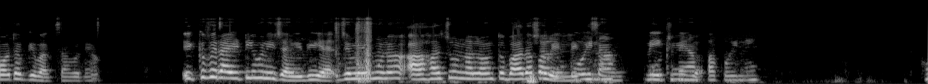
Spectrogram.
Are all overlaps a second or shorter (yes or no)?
no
